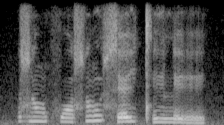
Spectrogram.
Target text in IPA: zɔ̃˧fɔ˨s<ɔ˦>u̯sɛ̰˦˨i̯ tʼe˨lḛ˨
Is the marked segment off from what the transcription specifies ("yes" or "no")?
yes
